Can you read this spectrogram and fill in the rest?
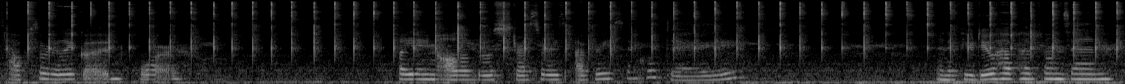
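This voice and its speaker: A woman's voice: on the high side, fairly even intonation, takes it slowly, long pauses. A woman hosting a casual spiritual ASMR monologue to viewers, talking in a rambling, conversational way. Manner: rambling, with frequent "like" and "you know". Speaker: ASMR channel host. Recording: loud background noise with tapping and clicking. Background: crystal and glass tapping, clicks, background noise.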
